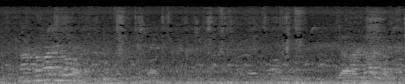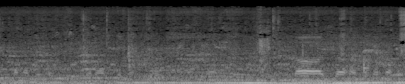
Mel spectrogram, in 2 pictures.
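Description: Many men murmur and talk quietly at once, outdoors.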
